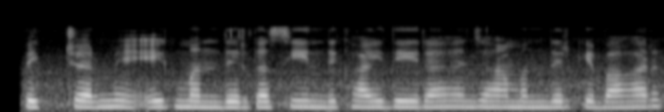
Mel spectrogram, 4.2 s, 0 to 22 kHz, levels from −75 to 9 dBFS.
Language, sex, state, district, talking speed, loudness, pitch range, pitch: Hindi, female, Punjab, Kapurthala, 200 wpm, -15 LUFS, 205-210 Hz, 210 Hz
